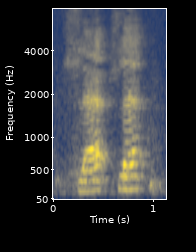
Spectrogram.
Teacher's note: You kind of have to push air out the side of your mouth.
